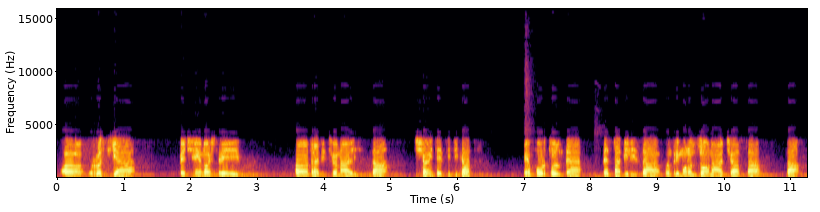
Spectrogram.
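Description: A man's voice: a little high, long pauses. A man calling in to a radio show, arguing his point hesitantly with many fillers. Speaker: caller. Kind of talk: call-in opinion. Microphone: phone. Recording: tinny phone line with background hum.

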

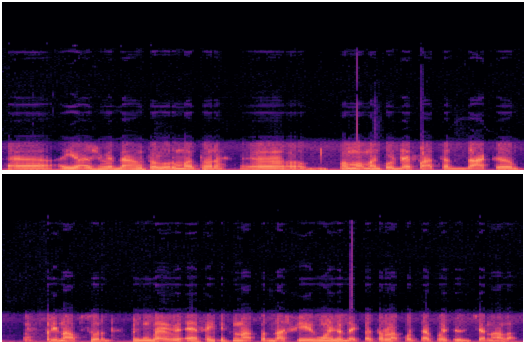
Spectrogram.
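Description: A man calling in to a radio show, speaking hesitantly with lots of pauses and restarts. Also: fairly low pitch, vocal fry, no room sound. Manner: hesitant, many fillers and restarts. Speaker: caller. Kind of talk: call-in radio chat. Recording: tinny phone line.

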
